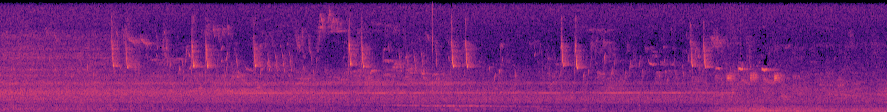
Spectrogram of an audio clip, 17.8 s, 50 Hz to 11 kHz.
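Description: Southern Class 377 electric multiple unit running away up the line, its steady running noise and thin electric whine fading as it recedes, with small birds chirping repeatedly. In the last few seconds the rumble of another train approaching rises.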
